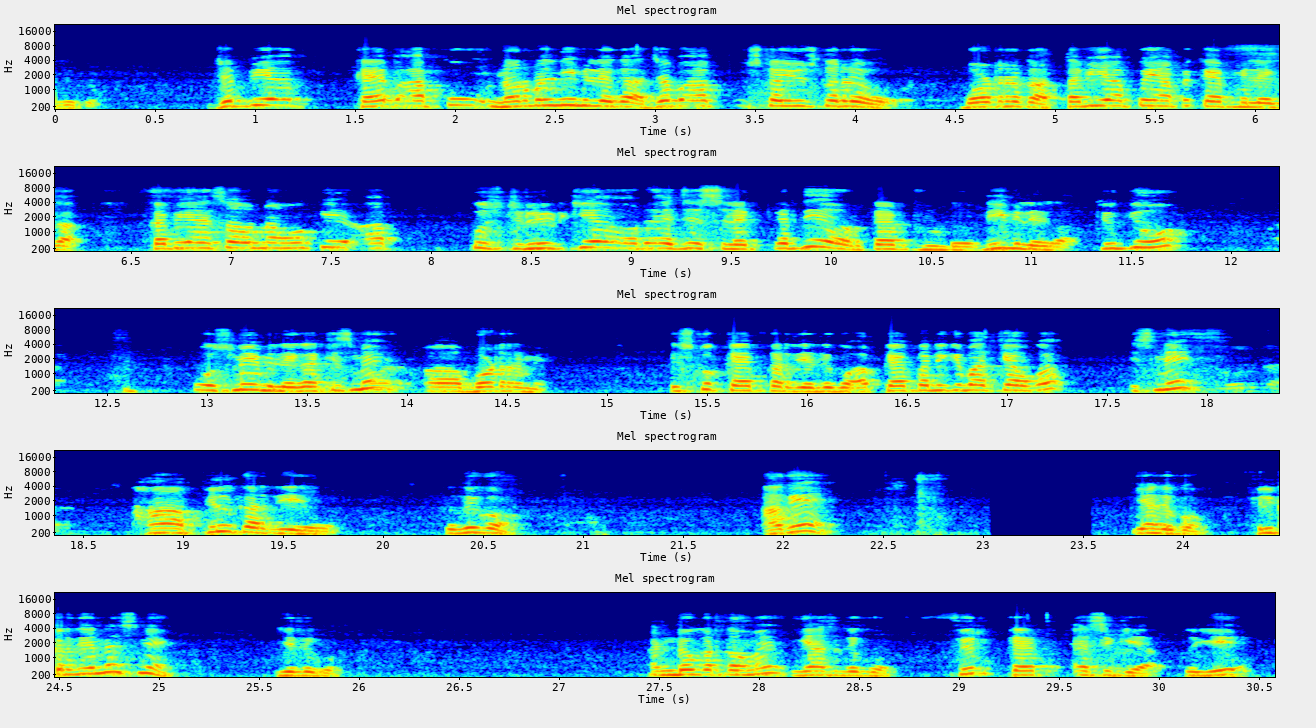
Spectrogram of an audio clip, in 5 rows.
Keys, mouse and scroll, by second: 21.0 F4, 21.3 F3, 23.6 F4, 24.4 F3, 24.5 F4, 27.6 ctrl+z.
